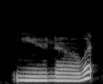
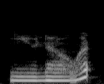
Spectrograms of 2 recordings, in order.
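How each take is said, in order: First: Said in the usual way. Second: "You know what?" all breath, no voice; whispering. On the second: Shown as a demonstration. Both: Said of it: "You know what? (whispered take)".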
